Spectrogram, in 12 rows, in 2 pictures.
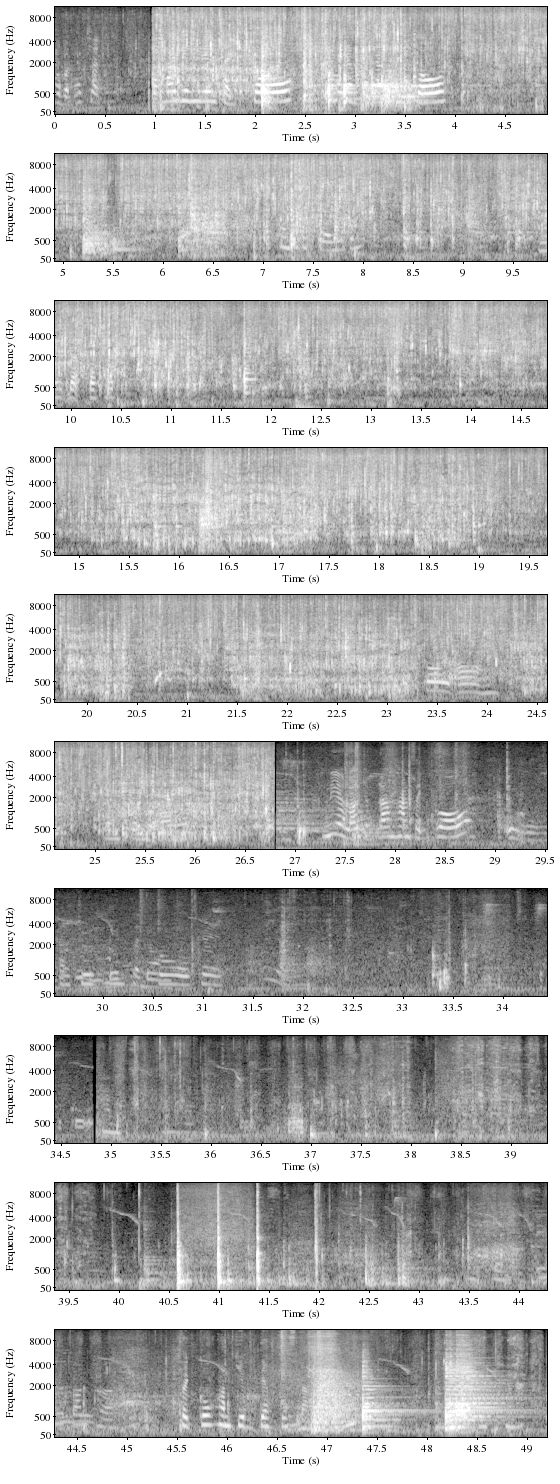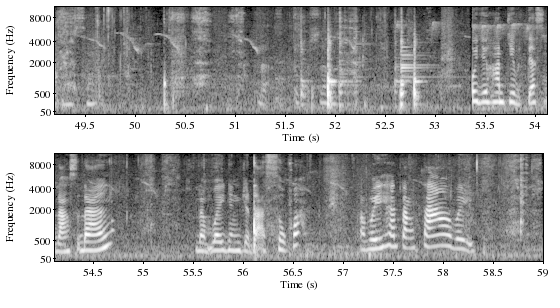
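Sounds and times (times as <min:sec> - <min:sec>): water pouring into metal basin: 0:00.8 - 0:26.8, 0:45.3 - 0:49.2.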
